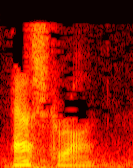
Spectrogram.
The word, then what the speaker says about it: Astaroth: Estera, no, that's not the correct pronunciation, Astaroth.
